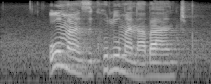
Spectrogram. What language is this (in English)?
Zulu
